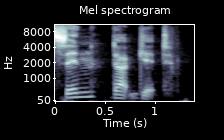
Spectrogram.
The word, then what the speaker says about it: cin: To fix this, use the command sin.get, which is pronounced cin.get, and then a set of parentheses.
